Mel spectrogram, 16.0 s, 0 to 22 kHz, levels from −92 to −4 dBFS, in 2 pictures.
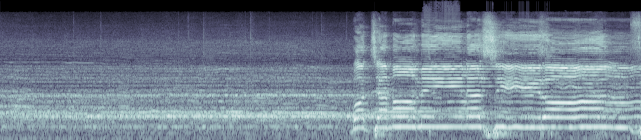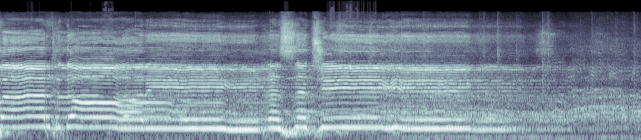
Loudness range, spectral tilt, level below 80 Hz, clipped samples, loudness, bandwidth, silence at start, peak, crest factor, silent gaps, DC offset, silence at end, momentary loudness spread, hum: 11 LU; -2 dB/octave; -44 dBFS; under 0.1%; -10 LUFS; 20 kHz; 0 s; 0 dBFS; 12 dB; none; under 0.1%; 0 s; 14 LU; none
